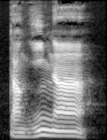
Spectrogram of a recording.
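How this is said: It sounds threatening, like warning someone off.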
